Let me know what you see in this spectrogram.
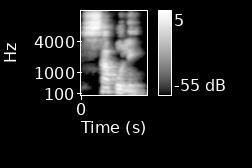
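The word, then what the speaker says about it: s'appelle: সাপোলে, সাপোলে। হ্যাঁ, ভার্বটা যখন ভাউল দিয়ে হবে তখন এরকম এসটা ওর সাথে লেগে যাবে।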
